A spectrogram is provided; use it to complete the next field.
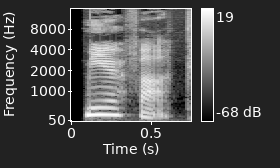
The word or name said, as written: Mirfak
